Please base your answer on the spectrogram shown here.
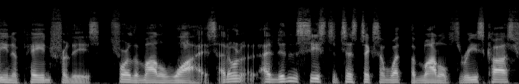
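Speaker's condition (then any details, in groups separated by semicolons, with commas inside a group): No condition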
